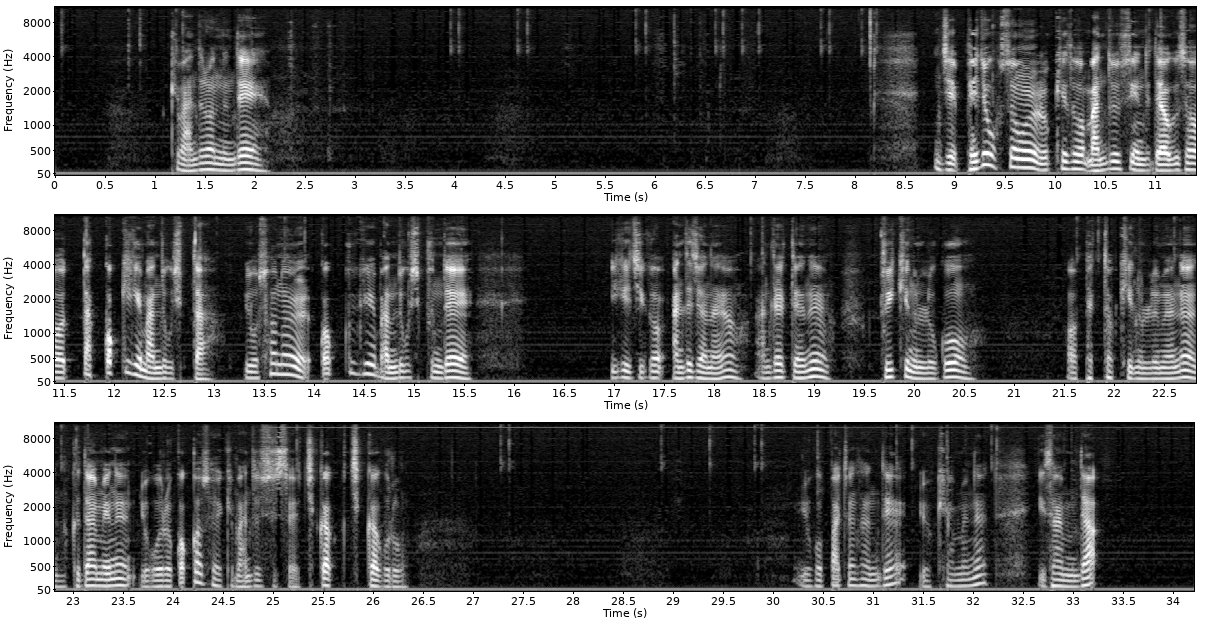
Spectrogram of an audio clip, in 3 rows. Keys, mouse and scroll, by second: 0.8 right click, 1.3 click, 1.5-2.2 scroll up 1, 2.4 scroll up 1, 2.6 ctrl+z, 3.6 Tab, 3.9 click, 4.6 click, 5.0 Tab, 5.8 click, 6.3 shift+middle click, 6.6 click, 6.9 click, 7.7 click, 8.1 click, 9.4 g, 12.2-12.7 shift+scroll up 3, 12.9 shift+middle click, 13.8 click, 15.0 g, 19.7 v, 22.7 click, 22.9 click, 24.0 g, 25.9 g, 27.8-28.9 scroll down 1, 28.9 click, 29.8 click, 30.2 scroll down 2, 30.5 shift+middle click, 30.9-31.3 scroll down 1, 31.3 click, 31.7 shift+middle click, 32.2 click, 32.5-32.8 scroll down 2, 32.8 shift+middle click.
